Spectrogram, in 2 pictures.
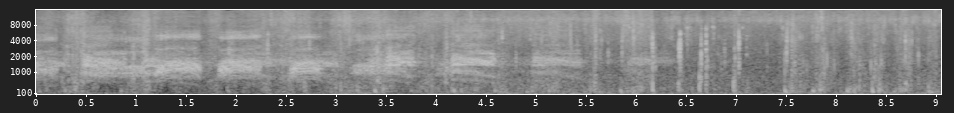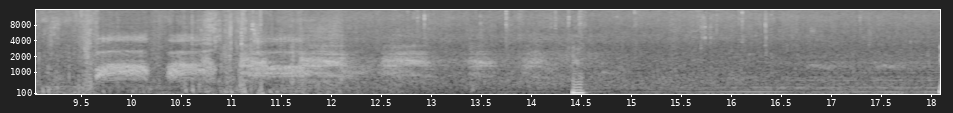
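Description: Several crows caw in a dark forest scene of the game Banishers: Ghosts of New Eden, the calls scattered over footsteps and low ambient sound, with a sharp thud partway through and quieter ambience afterward.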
